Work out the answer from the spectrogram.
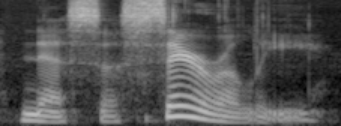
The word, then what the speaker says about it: necessarily: The stress is on the first syllable if it's an adjective, and it's on the third syllable if it's an adverb. Necessarily. Necessarily. Tufts is a university.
